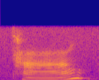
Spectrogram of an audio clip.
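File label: "caang4", Cantonese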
